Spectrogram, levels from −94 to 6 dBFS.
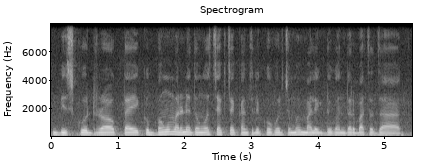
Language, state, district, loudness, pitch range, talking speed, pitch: Kokborok, Tripura, West Tripura, -14 LUFS, 125-140 Hz, 155 wpm, 135 Hz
